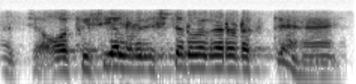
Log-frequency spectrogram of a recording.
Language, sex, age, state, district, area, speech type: Hindi, male, 30-45, Bihar, Samastipur, rural, conversation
